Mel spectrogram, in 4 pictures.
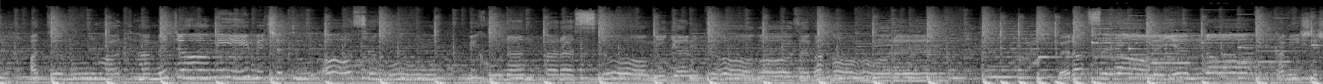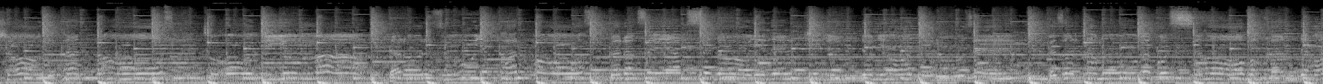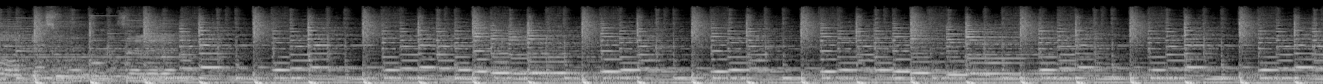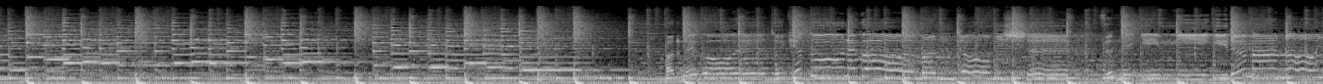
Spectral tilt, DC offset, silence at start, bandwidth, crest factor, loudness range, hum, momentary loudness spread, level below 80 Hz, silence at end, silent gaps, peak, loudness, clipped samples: -4 dB/octave; under 0.1%; 0 s; 16.5 kHz; 16 dB; 1 LU; none; 3 LU; -22 dBFS; 0 s; none; 0 dBFS; -16 LUFS; under 0.1%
